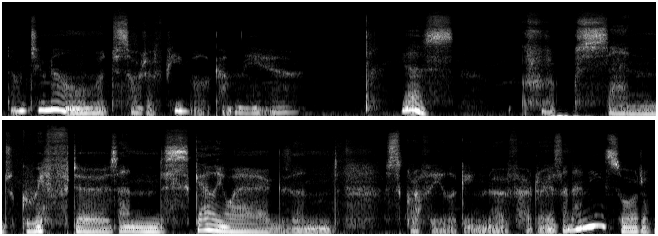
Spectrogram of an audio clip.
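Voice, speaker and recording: A woman voicing a shifty, boastful goblin merchant in a breathy, raspy whisper for an ASMR roleplay, with stammering sales patter. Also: deep voice, darkish tone, dry recording, full character voice. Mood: sly, confiding. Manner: speaks of self in third person, stammering sales patter. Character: shifty, flustered, boastful goblin market vendor.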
